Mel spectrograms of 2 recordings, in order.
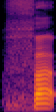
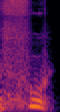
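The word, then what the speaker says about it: Faou: je vais m'arrêter au fA ou la conductrice rigole et elle me dit ça se dit le fou en breton on ne prononce pas toutes les lettres les Bretons ont leur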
